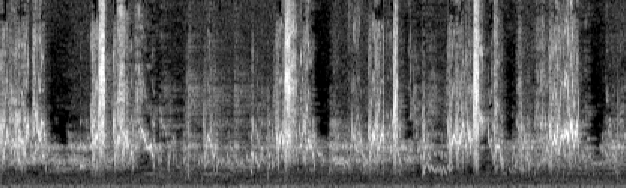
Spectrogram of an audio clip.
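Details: A happy budgie chatters steadily, its twittering notes rising and falling in uneven bursts about every second or two, with a couple of sharp squeaky peaks.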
